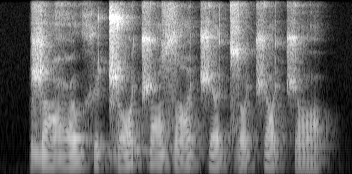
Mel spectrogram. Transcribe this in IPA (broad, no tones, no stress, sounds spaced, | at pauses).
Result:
ʐ ɑ ʕ ʊ x ɪ ɖ͡ʐ ɔ d͡ʒ ɔ zˤ ɪ t͡ʃ ɜ d͡z ɔ t͡ʃ ɒ t͡ʃ ɒ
